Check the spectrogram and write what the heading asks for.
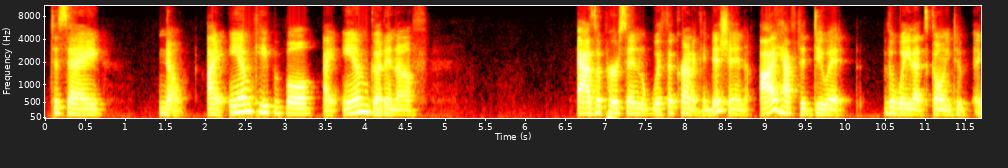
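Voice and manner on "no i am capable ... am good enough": normal talking voice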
